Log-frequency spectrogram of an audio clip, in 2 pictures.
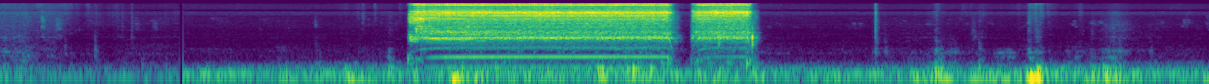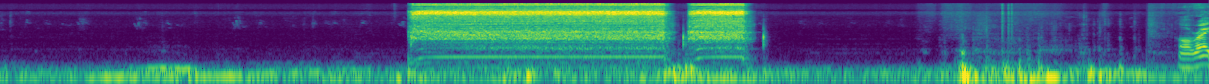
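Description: Electric surf tab actuator's geared motor whining steadily as it drives its shaft in and out, in two runs of nearly three seconds each, about twelve seconds apart, each followed by a brief short burst. Its running on the switch shows that the actuator and the wiring up to the dash work.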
